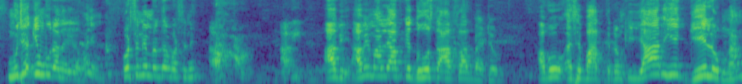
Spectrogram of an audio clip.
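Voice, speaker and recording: A man with an extremely high pitch talks at a moderate pace with long, frequent pauses. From Gorakhpur, Uttar Pradesh, India. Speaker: stand-up comedian. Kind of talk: live stand-up comedy set.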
